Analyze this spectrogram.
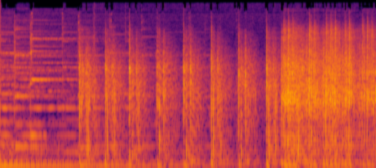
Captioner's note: gunfire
